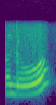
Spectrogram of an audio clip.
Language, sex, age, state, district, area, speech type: Nepali, female, 60+, West Bengal, Kalimpong, rural, conversation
